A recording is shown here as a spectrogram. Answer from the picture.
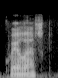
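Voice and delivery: usual speaking voice

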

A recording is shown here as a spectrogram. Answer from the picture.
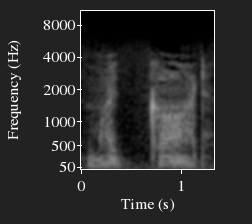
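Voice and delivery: hushed, voiceless shock; whisper. A narrator's reading. Man seeing his marked face in the mirror, whispered. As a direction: whisper it, barely audible. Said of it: "he whispered".

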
